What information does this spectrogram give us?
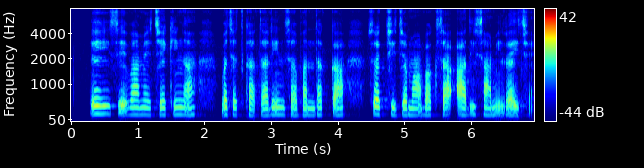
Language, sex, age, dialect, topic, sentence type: Maithili, female, 25-30, Eastern / Thethi, banking, statement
